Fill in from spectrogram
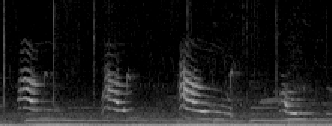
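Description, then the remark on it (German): A frightened white kitten up high meows several times in short, rising-falling cries spaced about a second apart, heard clearly over a steady low hum of background noise. “Es hält direkt vor dem Jungen, der sogleich hoch zu seiner Katze deutet.”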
